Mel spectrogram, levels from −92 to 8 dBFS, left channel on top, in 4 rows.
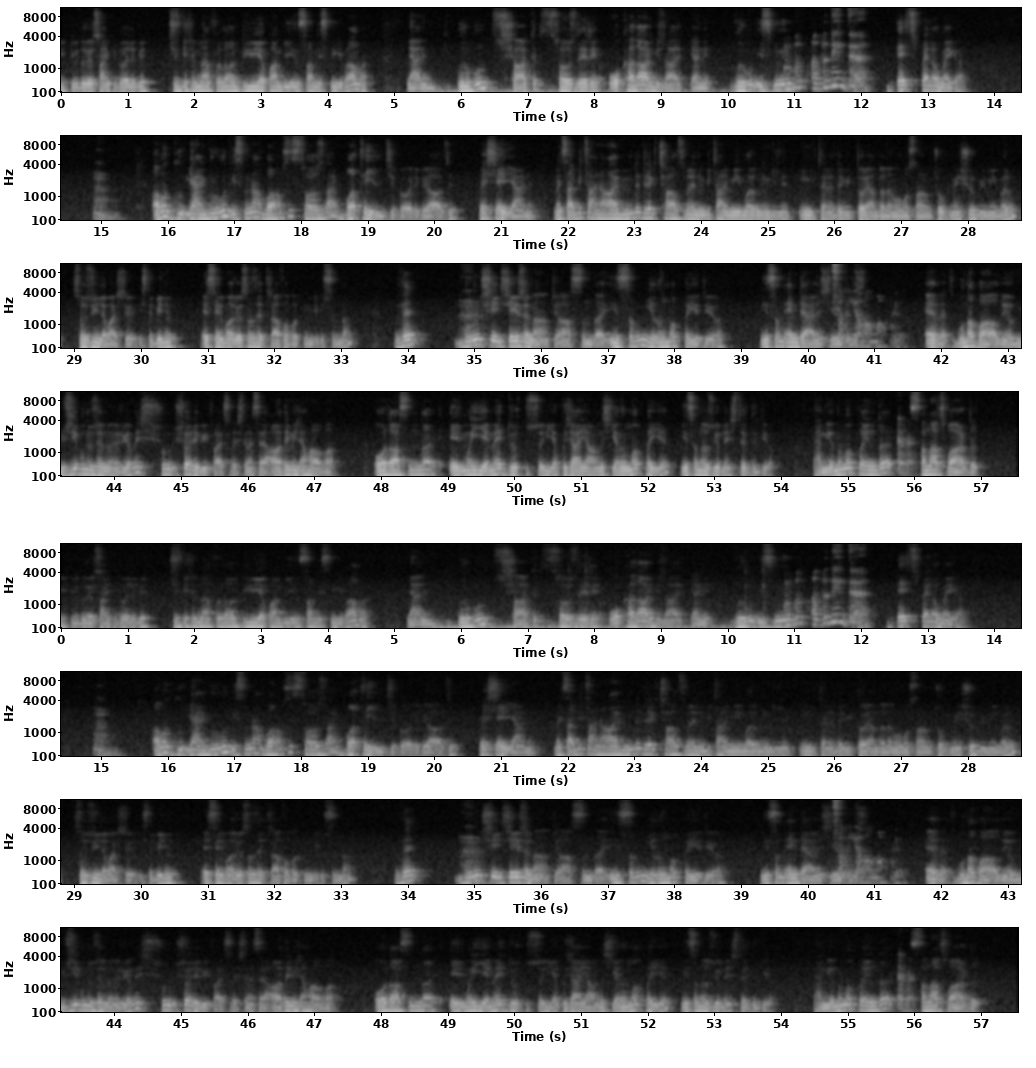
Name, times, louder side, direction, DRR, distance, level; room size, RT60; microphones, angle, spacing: voice 1, 0.0-1.3 1.6-4.6 5.2-9.8 10.0-11.0 12.5-13.6 15.8-20.4 20.7-28.8 29.0-30.6 30.9-33.2 33.8-34.2 34.7-38.8 39.3-40.8 41.8-47.3 47.9-53.9 54.5-55.7 56.1-56.9, left 4 dB, 70° left, 0.5 m, -30 dB
sound 1, 5.5-10.9, right 3 dB, 45° right, 0.4 m, -40 dB
voice 2, 10.8-12.1 14.9-15.3 34.7-35.2 40.3-41.5 55.7-56.0, left 2 dB, 45° left, 3.2 m, -40 dB
8.3 x 4.3 x 5.4 m
head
